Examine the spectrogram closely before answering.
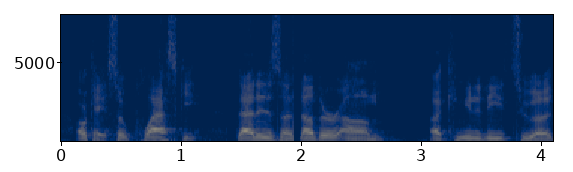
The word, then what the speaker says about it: Pulaski: So let's make sure actually we pronounce this right. Pulaski. Okay, so Pulaski.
